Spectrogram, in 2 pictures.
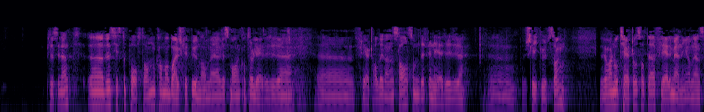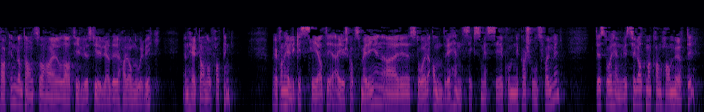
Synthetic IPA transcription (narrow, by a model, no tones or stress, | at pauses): pʰɾɛsɪd̪ɛnt̪d̪ɛnsɪst̪əpʰoːst̪ɑnːn̩kʰɑnmɑnbɑːɾəʂɭɪpːəʉnːɑmɛʋɪsmɑnkʰʊnt̪ɾʊleːɾəɾ | fleːʈʰɑləɾɪd̪ɛnːəsɑːlsɔmd̪ɛfɪneːɾəɾ | ʂɭiːkəʉːt̪sɑŋn | mɛnʋɪɦɑɳʊt̪ʰeːʈɔsɑt̪̚d̪ɛæɾfleːɾəmeːnɪŋəɾɔmd̪ɛnsɑːkənblɑnt̪ɑːnt̪sɔɦɑɾjʊd̪ɑt̪ʰiːd̪lɪɾəst̪yːɾəleːd̪əɾɦɑɾɑlnuːɾʋiːk | ʔɛ̰nɦeːlt̪ɑnːɑnɔpfɑt̪nɪŋ | ɔjʔæ̰ɪkʰɑnhɛlːəɾɪkːəseːɑt̪ɪ̰æ̰ɪəʂkɑːpsmɛlːɪŋənæɾst̪oːɾʔɑnd̪ɾəɦɛnsɪkt̪smɛsːɪəkʰʊmʉnɪkɑʂuːnsfɔɾməɾ | d̪̥ɛst̪oːɾɦɛnʋiːst̪ʰɪlɑt̪mɑnkʰɑnɦɑːmøːt̪əɾ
